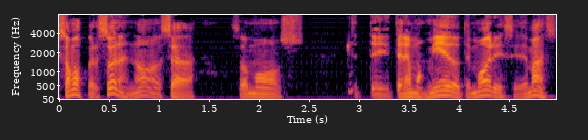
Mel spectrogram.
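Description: With a normal speaking voice, a man speaks at medium pitch using lively intonation. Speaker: radio host. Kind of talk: radio interview.

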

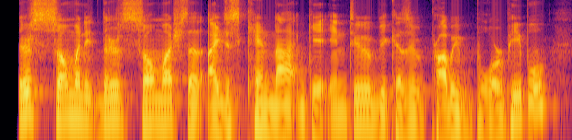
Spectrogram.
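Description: In a very clean recording with a silent background, a man with an unremarkable speaking voice and medium pitch talks fairly quickly with lively intonation and hardly any pauses. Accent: American. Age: 20s. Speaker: podcast host, engineering student. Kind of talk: casual chat. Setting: livestream studio.

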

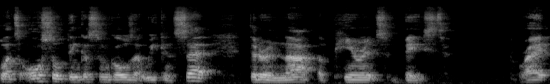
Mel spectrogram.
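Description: A man talks at a moderate pace. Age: 30s. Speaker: fitness podcast host. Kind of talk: solo podcast talk. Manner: conversational, repetitive fillers.

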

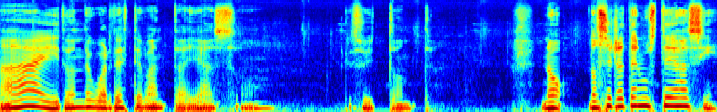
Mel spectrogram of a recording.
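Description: In a Chilean accent, the speaker leaves long, frequent pauses. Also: woman, moderate pace, dry, close sound with no echo. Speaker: podcast host. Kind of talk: casual chat.

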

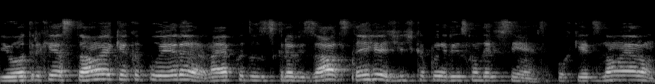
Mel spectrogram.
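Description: A man speaks at a fairly quick pace, his high voice carrying a dark, mellow tone. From Minas Gerais, Brazil (Ubá). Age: 30s. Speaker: capoeira practitioner living with Parkinson's. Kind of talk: interview on a live stream.

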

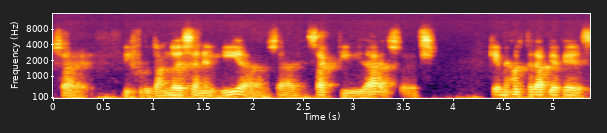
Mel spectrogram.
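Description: The man's voice is somewhat breathy. His intonation stays monotone and flat. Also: fairly quick pace. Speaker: surfer and surf brand sales representative. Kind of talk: interview. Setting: at his home.

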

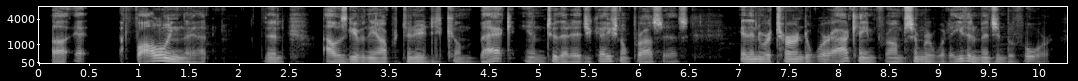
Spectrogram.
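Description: A man with a Memphis accent speaks at a very fast pace, fairly low in pitch and with fairly even intonation. The sound is dry and close with no echo, on a very clean recording with a silent background. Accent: Southern US (Memphis). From Memphis, Tennessee. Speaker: high school mechatronics teacher. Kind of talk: interview podcast.

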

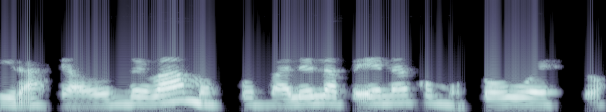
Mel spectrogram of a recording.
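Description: A woman talks at a fairly slow pace with a fairly high pitch. Her pitch varies in an ordinary way. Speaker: economist and human rights activist. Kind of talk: interview conversation.

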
